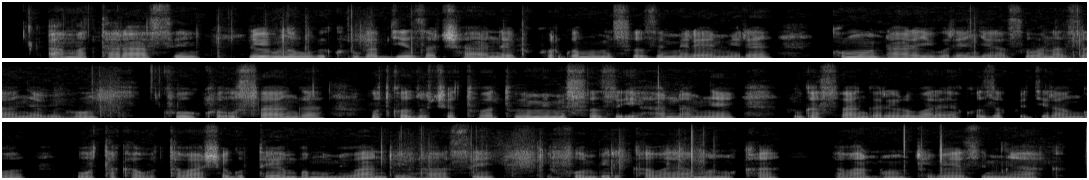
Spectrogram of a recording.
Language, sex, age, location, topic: Kinyarwanda, male, 25-35, Musanze, agriculture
